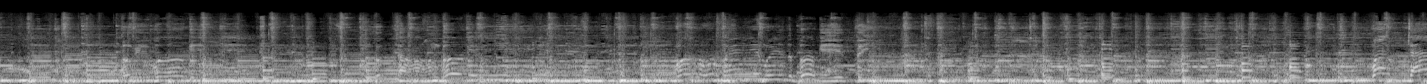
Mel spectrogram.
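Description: Instrumental break in an acoustic country boogie song. Two acoustic guitars strum a steady rhythm with percussion, and a picked lead guitar line wavers in pitch over the top.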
